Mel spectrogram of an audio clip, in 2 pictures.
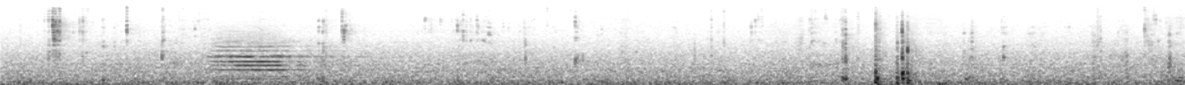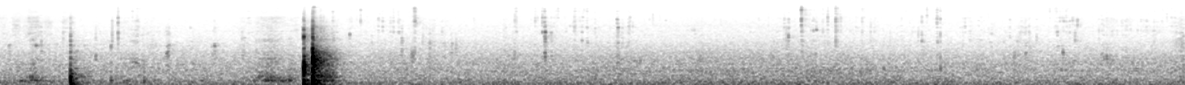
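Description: A person eating fried chicken wings: quiet chewing and mouth sounds, with a few short sharp clicks and smacks, the loudest about eleven seconds in.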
